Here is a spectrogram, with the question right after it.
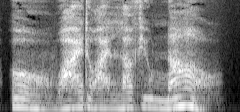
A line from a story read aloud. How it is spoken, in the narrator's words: she said softly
